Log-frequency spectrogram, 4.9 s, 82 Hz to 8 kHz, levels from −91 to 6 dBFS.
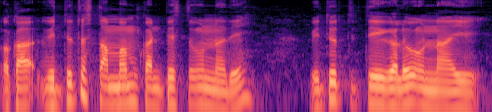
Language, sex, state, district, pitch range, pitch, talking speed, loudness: Telugu, male, Telangana, Mahabubabad, 105-120 Hz, 115 Hz, 95 wpm, -16 LUFS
